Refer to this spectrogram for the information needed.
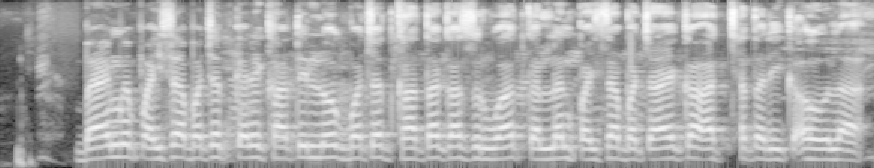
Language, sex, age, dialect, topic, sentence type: Bhojpuri, male, <18, Western, banking, statement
